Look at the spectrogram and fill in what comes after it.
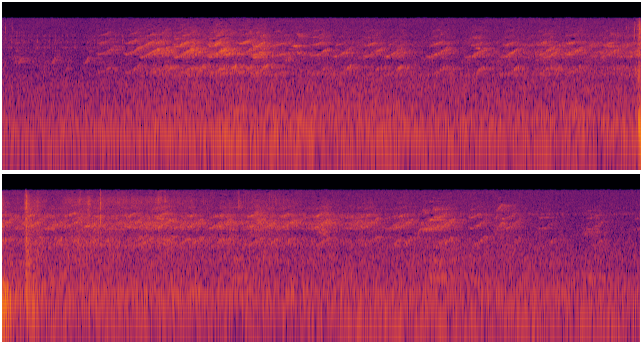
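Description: Small birds chirping busily, a rapid run of short falling chirps that starts about a second in, with a few sharp clicks a little past halfway.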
